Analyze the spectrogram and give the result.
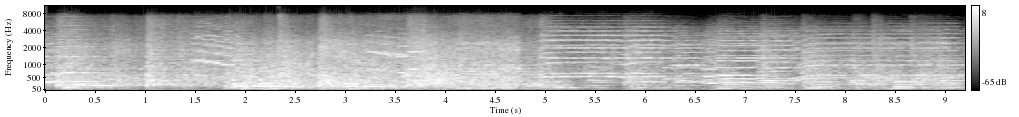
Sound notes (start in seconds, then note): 3.6 guns firing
